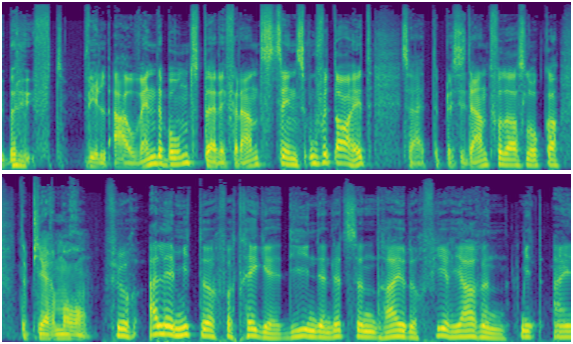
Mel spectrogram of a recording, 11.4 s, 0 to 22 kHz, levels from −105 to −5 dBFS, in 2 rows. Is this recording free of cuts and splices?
no; 1 cut; at 4.0 s

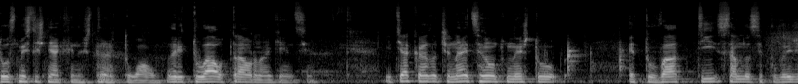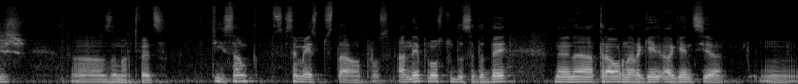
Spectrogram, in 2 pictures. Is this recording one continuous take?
no; 1 cut; at 2.3 s

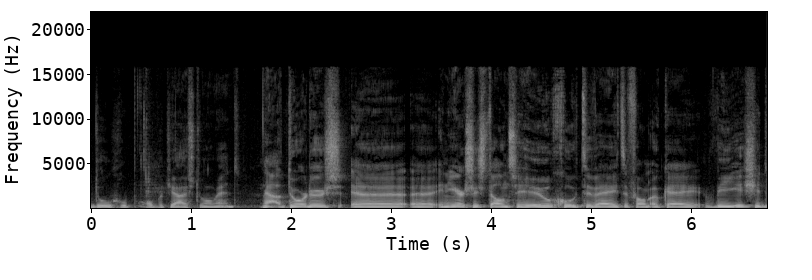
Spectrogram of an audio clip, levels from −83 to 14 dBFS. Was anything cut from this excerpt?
no; 0 cuts

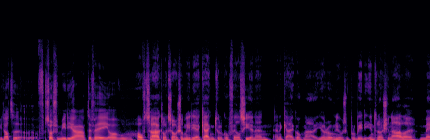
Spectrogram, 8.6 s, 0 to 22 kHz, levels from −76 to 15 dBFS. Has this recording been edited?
no; 0 cuts

